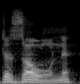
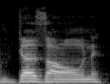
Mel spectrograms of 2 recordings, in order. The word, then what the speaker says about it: DAZN: If I make it home in time, though, myself and Pat Mullen will check out DAZN. Oh, yeah. DAZN. Mm-hmm. It rhymes with calzone.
